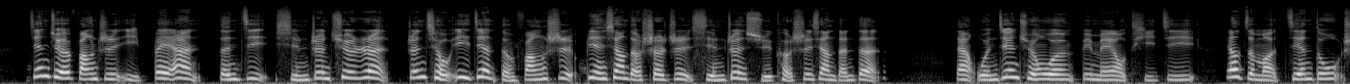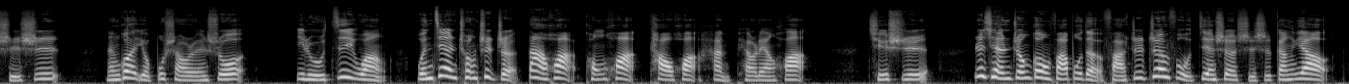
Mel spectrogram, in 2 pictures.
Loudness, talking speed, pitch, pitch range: -17 LUFS, 210 characters per minute, 240 Hz, 215-285 Hz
